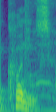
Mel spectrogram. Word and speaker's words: Kunz: do you say it it's Kun it's like the and last names is German so it's in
